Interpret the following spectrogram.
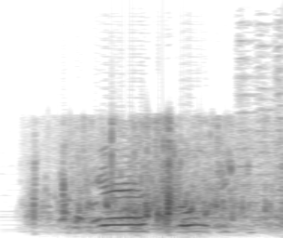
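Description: Water splashing around people floating in life jackets, with a short voice sound about a second in.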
